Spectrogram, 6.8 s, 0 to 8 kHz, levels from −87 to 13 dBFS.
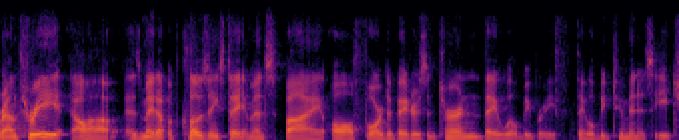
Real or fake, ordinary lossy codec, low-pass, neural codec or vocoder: real; Opus, 32 kbps; 7.2 kHz; none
